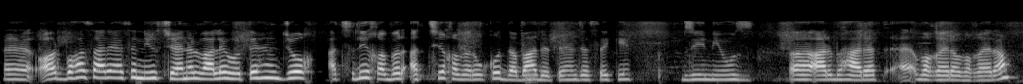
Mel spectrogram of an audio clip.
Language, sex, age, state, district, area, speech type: Urdu, female, 18-30, Uttar Pradesh, Lucknow, urban, spontaneous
